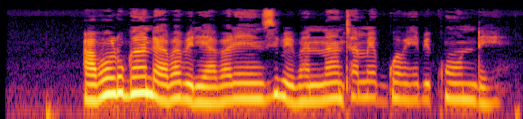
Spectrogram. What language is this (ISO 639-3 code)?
lug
